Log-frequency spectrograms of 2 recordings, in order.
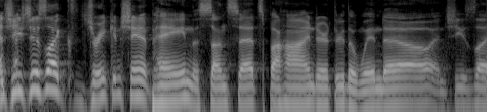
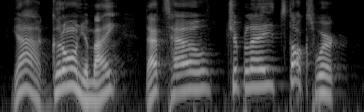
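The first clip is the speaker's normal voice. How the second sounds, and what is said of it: Imitation of Margot Robbie's accent. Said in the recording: “good accent. ... I thought Margot Robbie was here.”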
